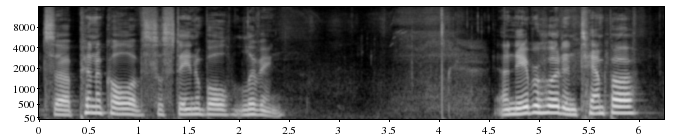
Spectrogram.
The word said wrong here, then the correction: Tempe: is that how you say it? I don't know. Arizona, huh? – Tempe. – Thank you for the correction.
